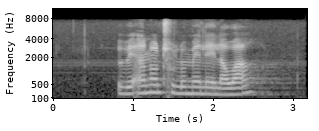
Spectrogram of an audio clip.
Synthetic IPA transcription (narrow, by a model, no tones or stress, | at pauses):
bɛʔanotʰʊlʊmɛlɛlawa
